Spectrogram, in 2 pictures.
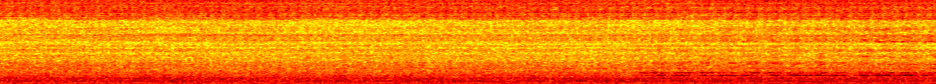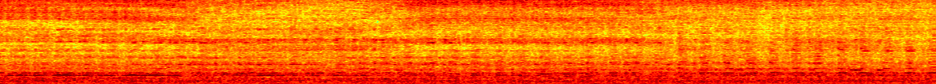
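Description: A milling machine hums steadily.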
